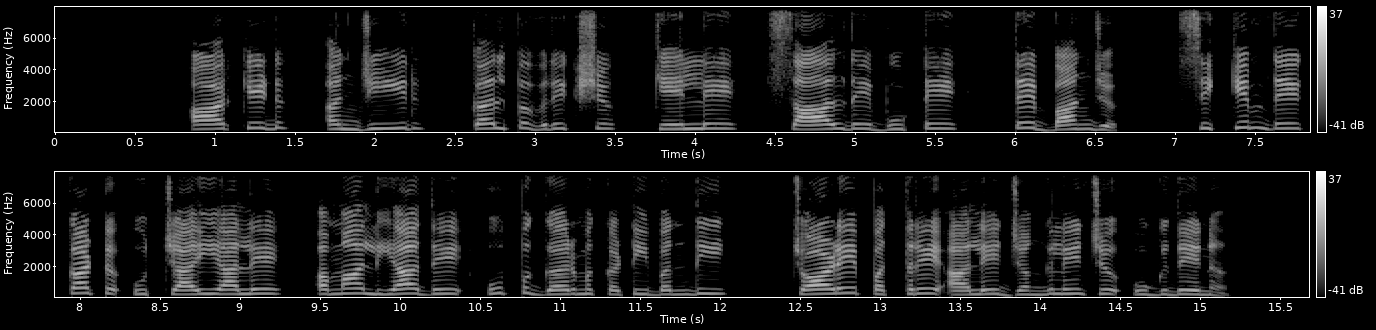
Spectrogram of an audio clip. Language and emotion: Dogri, neutral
